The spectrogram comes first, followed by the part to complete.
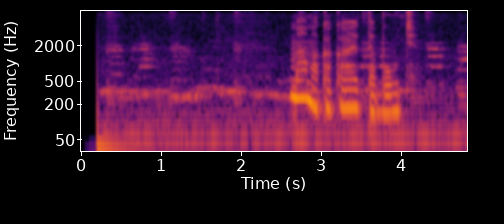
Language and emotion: Russian, sad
